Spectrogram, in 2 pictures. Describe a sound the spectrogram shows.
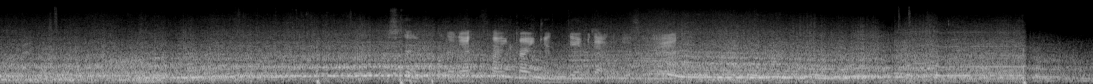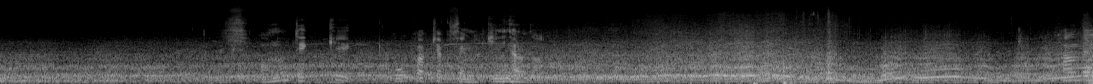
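Tyres skid and spray dirt on a loose track.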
